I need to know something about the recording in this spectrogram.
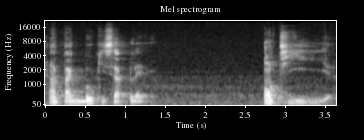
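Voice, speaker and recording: A man hosting a video channel. He reads viewer messages aloud and answers them in a deliberate way, in short phrases with pauses. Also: fairly low pitch, steady tone, gravelly, dark tone, slight background noise.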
